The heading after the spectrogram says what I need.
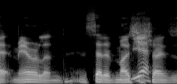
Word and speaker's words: Maryland: like that no no it didn't actually sound Maryland Maryland Maryland no don't say land you're good I watch so much American content that I I yeah I'd say it Maryland instead of mostr say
